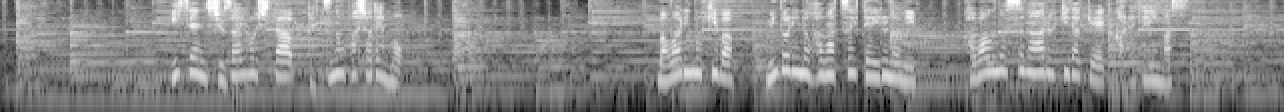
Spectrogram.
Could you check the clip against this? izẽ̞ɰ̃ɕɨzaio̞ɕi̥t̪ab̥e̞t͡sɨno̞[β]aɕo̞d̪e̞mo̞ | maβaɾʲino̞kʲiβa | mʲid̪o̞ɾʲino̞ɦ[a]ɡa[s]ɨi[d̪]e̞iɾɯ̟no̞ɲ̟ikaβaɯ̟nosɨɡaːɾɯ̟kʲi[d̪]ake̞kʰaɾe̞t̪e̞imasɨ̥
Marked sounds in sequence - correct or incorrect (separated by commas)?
incorrect, correct, incorrect, incorrect, correct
